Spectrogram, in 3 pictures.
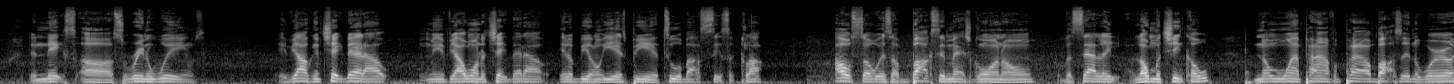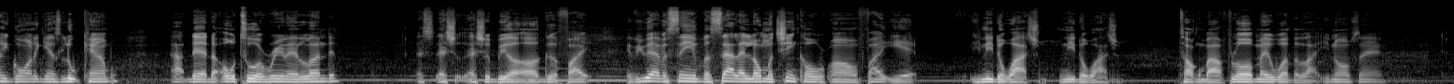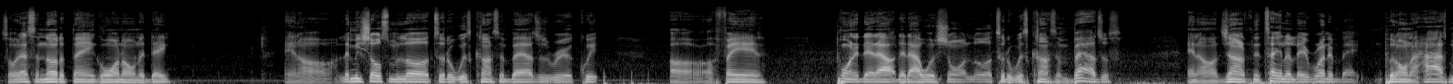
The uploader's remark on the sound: Live sports podcast episode from Exquisite Barber & Style in Montgomery, Alabama.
